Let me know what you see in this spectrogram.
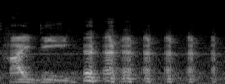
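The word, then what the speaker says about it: Highdee: character, but Heidi, and it's spelled H-I-G-H-D-E-E, so it's Heidi.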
